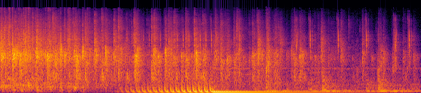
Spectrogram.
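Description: Audience applause dying down into scattered single claps. About three seconds in, a deep bass tone from the PA comes in and slowly fades.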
